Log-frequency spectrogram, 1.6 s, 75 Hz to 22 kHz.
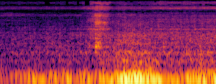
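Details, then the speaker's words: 1965 Plymouth Fury II 318 Poly V8: deep, slow, lumpy rumble with a slight swell partway through. Runs smoothly, but the idle speed sits low. "But yeah, it's idling pretty good, other than it being low."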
